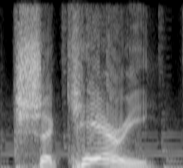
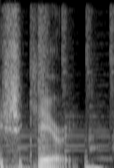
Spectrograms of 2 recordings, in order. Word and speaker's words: Sha'Carri: Sha'Carri is how you say her name. Sha'Carri, not 'Cause I- Sha'Carri. Because I heard her correct someone in an interview, and I heard her say Sha'Carri.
